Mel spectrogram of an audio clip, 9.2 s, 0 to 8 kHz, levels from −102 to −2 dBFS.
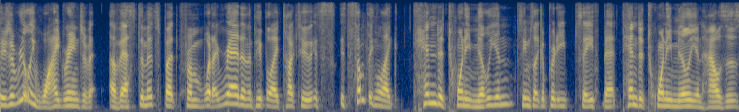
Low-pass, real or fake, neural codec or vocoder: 7.2 kHz; real; none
